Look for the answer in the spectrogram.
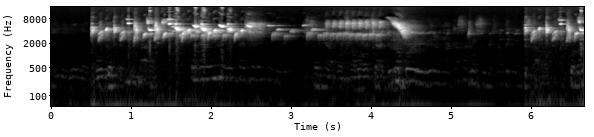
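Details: Goldfinch song from 2010, a lively run of high twittering notes and liquid trills with a short buzzy passage and one downward slur, while quiet human speech murmurs underneath.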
